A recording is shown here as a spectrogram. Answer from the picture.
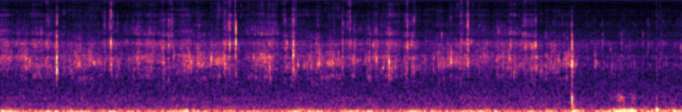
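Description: Kayak paddle strokes on a river: a steady wash and trickle of water around the hull, with a short splash about every second as a paddle blade dips in. A low buffet, like wind on the microphone, comes near the end.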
